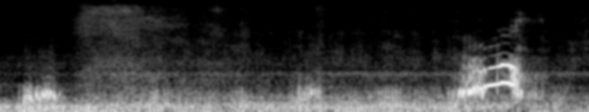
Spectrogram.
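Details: Female pet cat indoors seeking cuddles from her owner, with a low soft purring rumble throughout, then one short rising-falling chirping meow near the end; quiet room background.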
